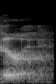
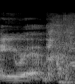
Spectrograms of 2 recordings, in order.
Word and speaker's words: Arab: It's Arab, not Arab.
